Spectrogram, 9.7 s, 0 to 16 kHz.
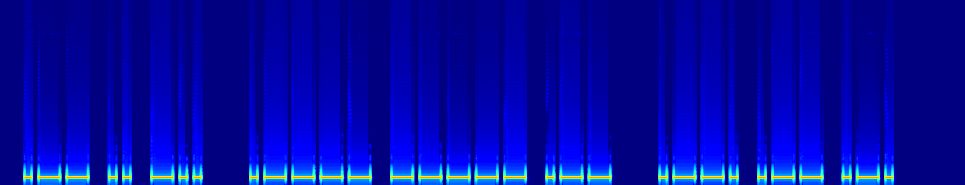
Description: Morse code, heard as a keyed tone, about 17 wpm, 700 Hz. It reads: WID 10W PWR
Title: Common QSO Phrases 17wpm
